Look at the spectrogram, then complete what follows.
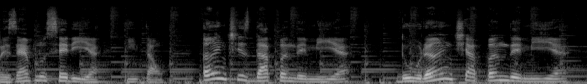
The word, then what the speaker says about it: pandemia: E a diferença seria que em espanhol a sílaba mais forte tanto na palavra epidemia e pandemia seria de. E em português, a sílaba mais forte tanto em epidemia como em pandemia seria mi.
